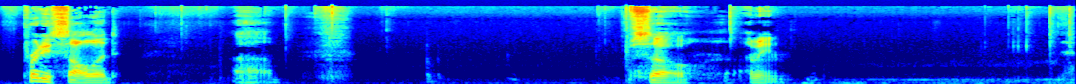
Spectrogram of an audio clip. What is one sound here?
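A plastic toy figure's head creaks and clicks as hands twist it.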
